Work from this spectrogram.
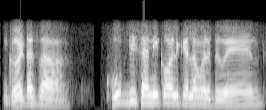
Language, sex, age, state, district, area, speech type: Goan Konkani, male, 18-30, Goa, Tiswadi, rural, conversation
